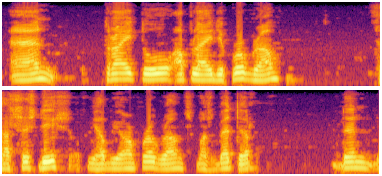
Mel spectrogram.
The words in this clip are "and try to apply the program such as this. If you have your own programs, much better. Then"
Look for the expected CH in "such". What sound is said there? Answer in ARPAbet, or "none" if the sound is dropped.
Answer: S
